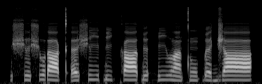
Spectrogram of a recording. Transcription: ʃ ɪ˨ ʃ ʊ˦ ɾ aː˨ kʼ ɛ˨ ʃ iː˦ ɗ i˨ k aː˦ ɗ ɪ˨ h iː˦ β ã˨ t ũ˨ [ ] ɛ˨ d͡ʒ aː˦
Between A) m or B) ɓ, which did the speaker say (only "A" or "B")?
B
